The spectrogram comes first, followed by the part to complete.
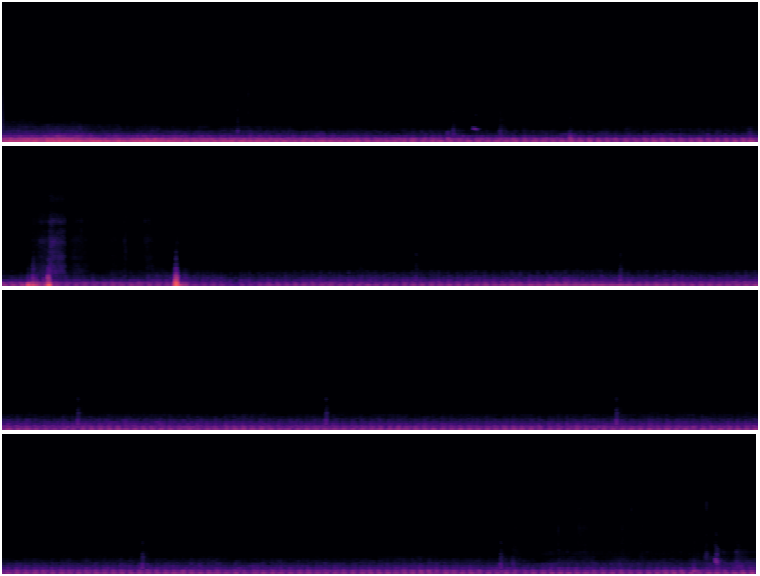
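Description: Yamaha sport motorcycle's engine, louder at first and then running steadily with an even pulse as the bike comes to a stop. Two sharp knocks come about eight and nine seconds in.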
